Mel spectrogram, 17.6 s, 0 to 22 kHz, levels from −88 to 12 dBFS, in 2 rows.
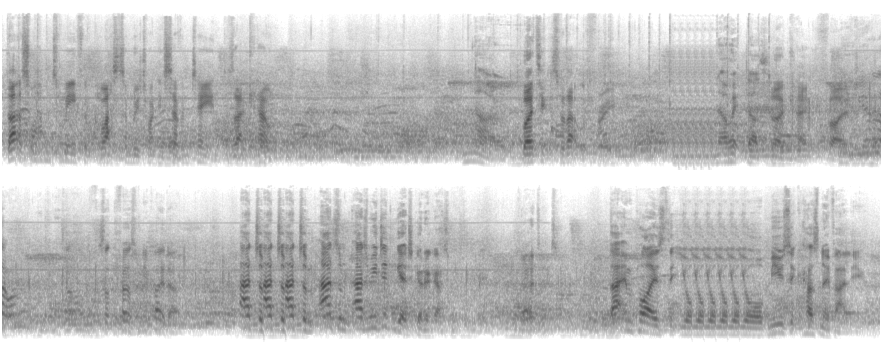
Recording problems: thin; very; fading below 500 Hz
murmuring crowd; loud; throughout; 9 dB below the speech
high-pitched whine; faint; until 6 s and from 8.5 to 14 s; 2.5 kHz, 20 dB below the speech
audio stuttering; at 6.5 s, at 11 s and at 16 s

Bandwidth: 17 kHz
